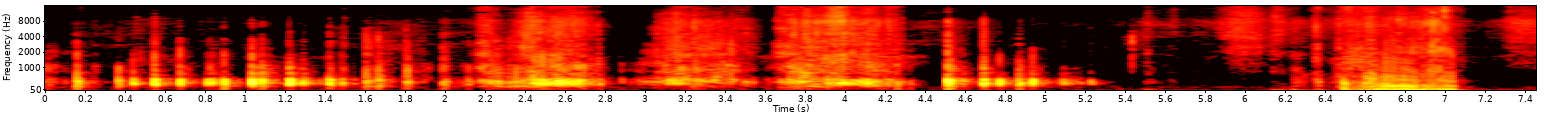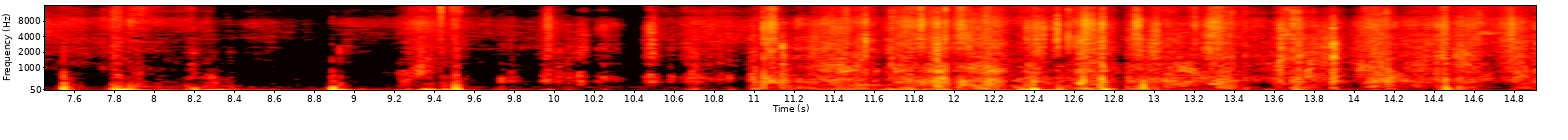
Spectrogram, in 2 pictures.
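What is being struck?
Leather sneaker.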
